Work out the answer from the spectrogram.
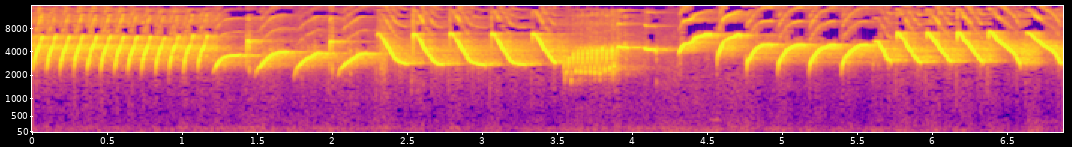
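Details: Training song for a canary, meant to encourage heavy singing: a fast rolling trill opens, followed by series of clear descending whistled slurs, a brief buzzy note, then more rapid repeated swooping notes, bright and continuous.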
